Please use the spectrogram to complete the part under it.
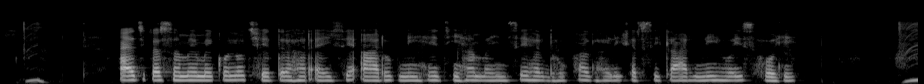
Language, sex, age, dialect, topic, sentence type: Chhattisgarhi, female, 25-30, Northern/Bhandar, banking, statement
